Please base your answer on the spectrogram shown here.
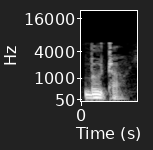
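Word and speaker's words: Butoh: Okay, now I have friends who would be extremely interested in that because they like Japanese art and they like Buto. Is that how you pronounce it, Buto? – Buto, yes.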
